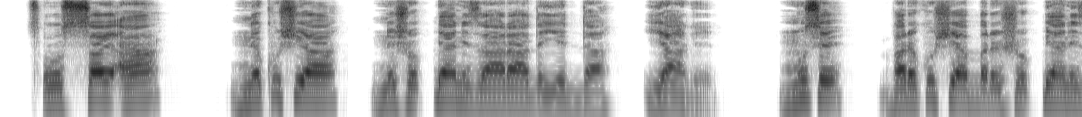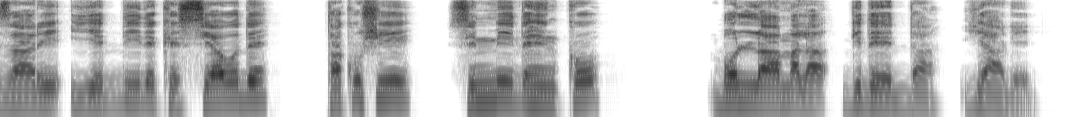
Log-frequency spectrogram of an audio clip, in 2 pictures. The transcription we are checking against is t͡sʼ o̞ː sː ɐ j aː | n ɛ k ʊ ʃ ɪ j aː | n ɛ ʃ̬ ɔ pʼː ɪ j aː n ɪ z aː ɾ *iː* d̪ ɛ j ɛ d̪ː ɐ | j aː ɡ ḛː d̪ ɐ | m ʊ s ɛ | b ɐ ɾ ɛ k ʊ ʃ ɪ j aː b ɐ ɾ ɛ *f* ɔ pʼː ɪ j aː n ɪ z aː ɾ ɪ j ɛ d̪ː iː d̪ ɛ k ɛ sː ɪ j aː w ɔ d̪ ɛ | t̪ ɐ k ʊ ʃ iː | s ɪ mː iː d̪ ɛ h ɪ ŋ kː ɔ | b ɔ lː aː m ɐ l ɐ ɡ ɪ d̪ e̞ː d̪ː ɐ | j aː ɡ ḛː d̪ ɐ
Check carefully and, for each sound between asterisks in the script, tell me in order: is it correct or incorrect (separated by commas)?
incorrect, incorrect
